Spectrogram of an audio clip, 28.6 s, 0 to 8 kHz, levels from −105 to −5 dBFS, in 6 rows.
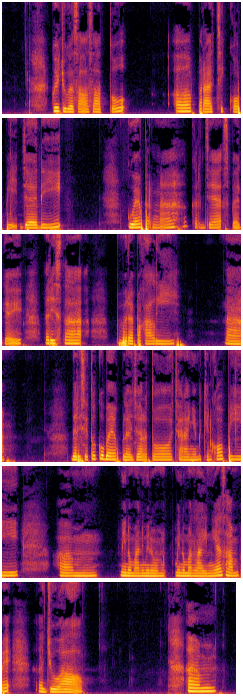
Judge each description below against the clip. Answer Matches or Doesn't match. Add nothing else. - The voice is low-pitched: Doesn't match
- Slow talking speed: Matches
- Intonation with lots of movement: Doesn't match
